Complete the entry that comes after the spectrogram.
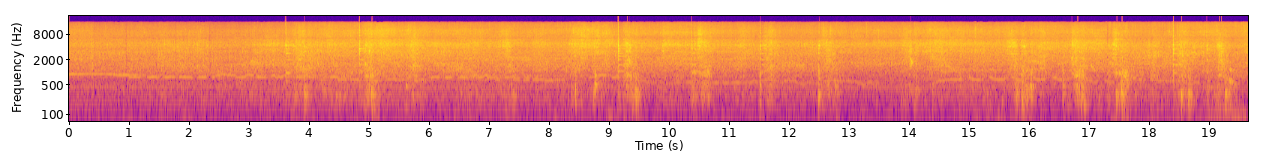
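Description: Raw chicken pieces frying in green chili spice paste in a wok, sizzling steadily, while a slotted metal spatula stirs and scrapes against the pan in irregular strokes.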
